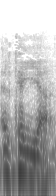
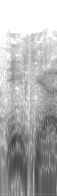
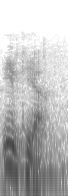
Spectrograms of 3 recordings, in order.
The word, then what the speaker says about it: إلكيا: وبعضهم ينطق به خطأ الكيا لا إلكيا هذا يعني كما هي اللفظة الفارسية إلكيا بكسر الهمزة وسكون اللام إلكيا.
